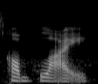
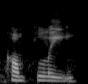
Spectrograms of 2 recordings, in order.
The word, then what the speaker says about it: comply: So again the pronunciation of this is comply not completely. Okay because this is actually a common misconception that l y is always pronounced as lee.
